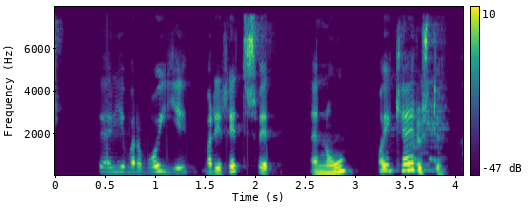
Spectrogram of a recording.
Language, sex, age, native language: Icelandic, female, 40-49, Icelandic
